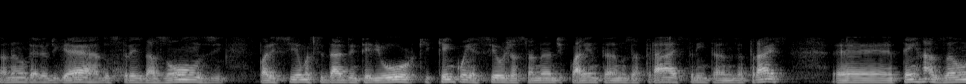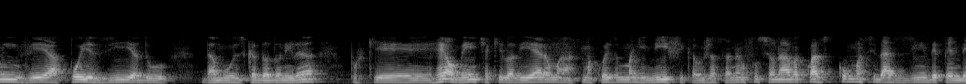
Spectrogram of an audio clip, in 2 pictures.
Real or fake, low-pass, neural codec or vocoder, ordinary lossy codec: real; 3.6 kHz; none; MP3, 32 kbps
